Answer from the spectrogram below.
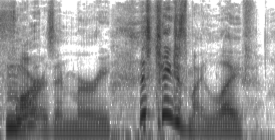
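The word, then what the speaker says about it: Murrie: M&M is Mars and Murray. It's M-U-R-R-I-E, which I assume is pronounced Murray. – Okay, that makes sense. But I always thought it was M-E-R-R-I-E.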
